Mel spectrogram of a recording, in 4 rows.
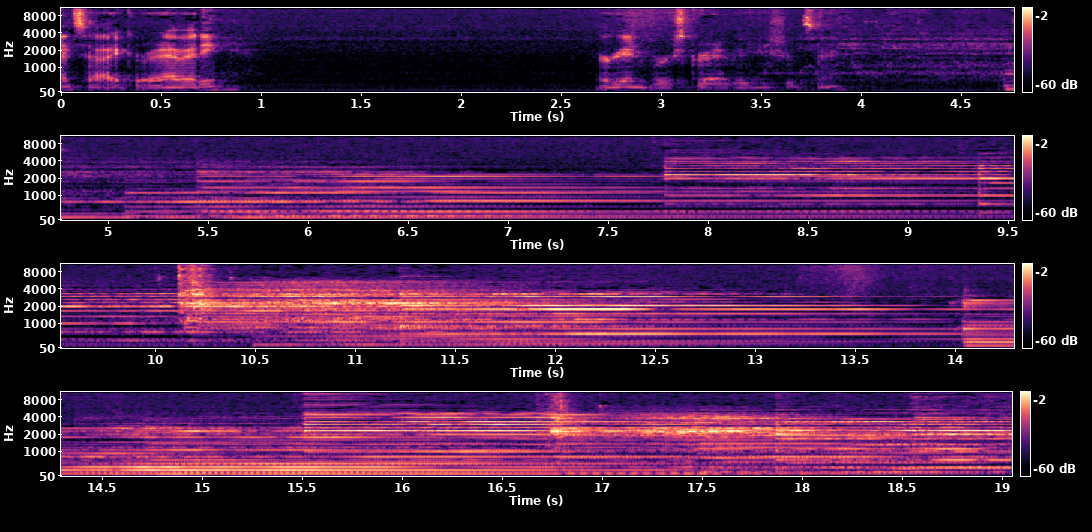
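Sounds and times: electric guitar chords with reverb: 4.0 - 19.0.

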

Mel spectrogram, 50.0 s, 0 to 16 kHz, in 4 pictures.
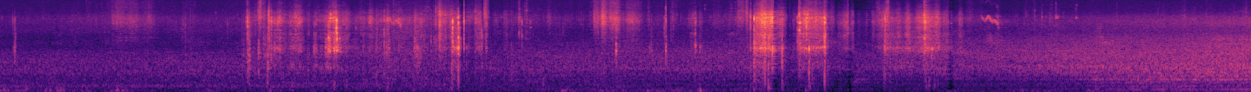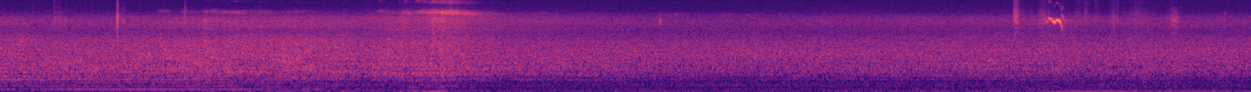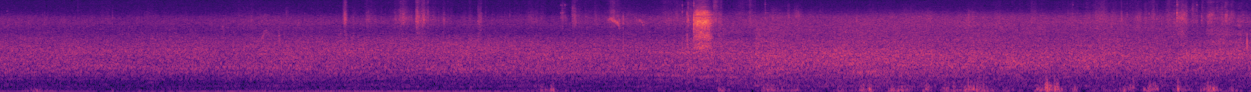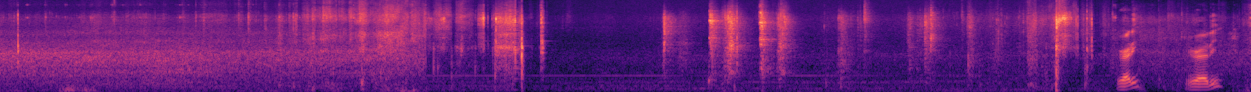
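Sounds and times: wind buffeting microphone: 0.0 - 3.2, 28.8 - 41.9
rushing outdoor noise: 0.0 - 50.0.

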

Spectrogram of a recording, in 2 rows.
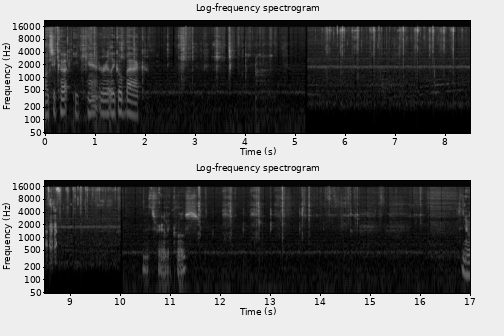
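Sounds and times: knife scraping wood: 11.6 - 16.5.

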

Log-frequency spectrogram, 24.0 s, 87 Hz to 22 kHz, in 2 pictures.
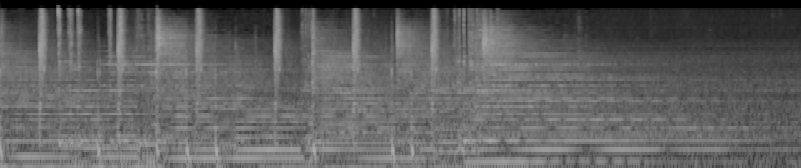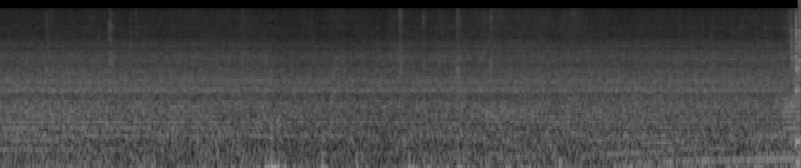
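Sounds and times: aircraft rolling rumble: 0.0 - 24.0.

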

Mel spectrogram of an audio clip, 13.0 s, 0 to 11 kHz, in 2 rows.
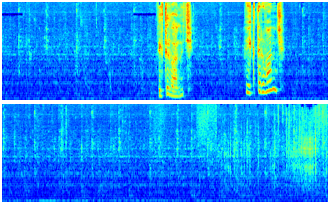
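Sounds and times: light irregular ticking: 0.2 - 13.0.

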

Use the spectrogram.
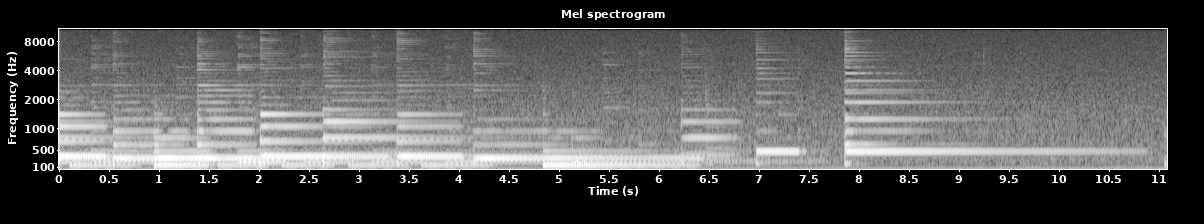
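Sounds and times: acoustic guitar note ringing: 0.0 - 11.0.

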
